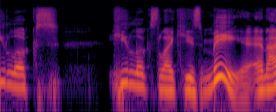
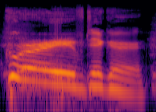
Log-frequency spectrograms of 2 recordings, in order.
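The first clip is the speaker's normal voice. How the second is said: announcer shout; 4 semitones higher, 8 dB louder, much slower than usual. Pretend. Announcer shouts truck name.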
